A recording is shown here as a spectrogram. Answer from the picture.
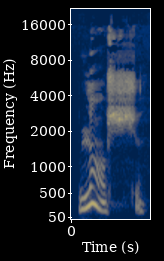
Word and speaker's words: blanche: Now, blanc becomes blanche with sh sound at the end.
